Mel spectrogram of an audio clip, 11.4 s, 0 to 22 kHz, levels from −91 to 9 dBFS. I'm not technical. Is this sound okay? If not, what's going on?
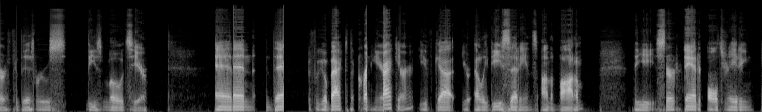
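No. At 0.25–0.75 s, 3.5–4.25 s, 5.5–6.0 s and 10.0–10.5 s, the sound jumbles briefly. These are chunks out of order: quarter-second pieces arriving late and playing after what should follow them.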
